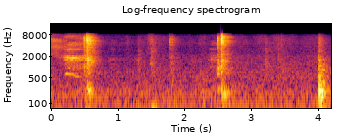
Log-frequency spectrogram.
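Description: Metal forearm crutches knocking on a hardwood floor: three dull knocks about two seconds apart, the last one, near the end, the loudest.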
